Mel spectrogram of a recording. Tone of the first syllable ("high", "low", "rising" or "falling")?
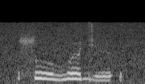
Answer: falling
